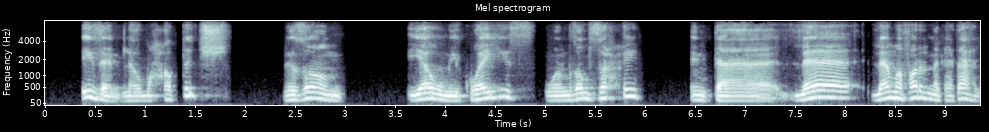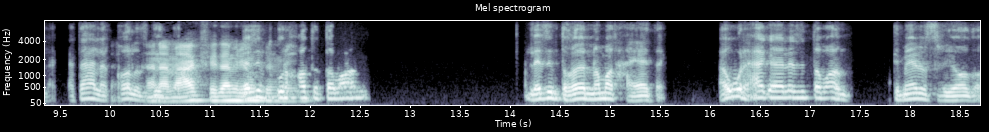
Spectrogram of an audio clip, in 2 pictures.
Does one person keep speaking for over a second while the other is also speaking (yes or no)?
no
